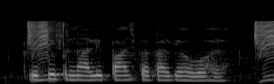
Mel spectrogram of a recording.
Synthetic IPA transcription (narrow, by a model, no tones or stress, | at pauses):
kɾɪʃipɾənaːlipãːt͡ʃpɾəkaːɾkeɦʊʋoɦɛː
